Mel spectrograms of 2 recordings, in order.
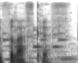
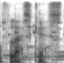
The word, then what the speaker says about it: Velázquez: And number 20, the Spanish painter was Diego Velázquez, or Velázquez, depending on your Spanish pronunciation.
